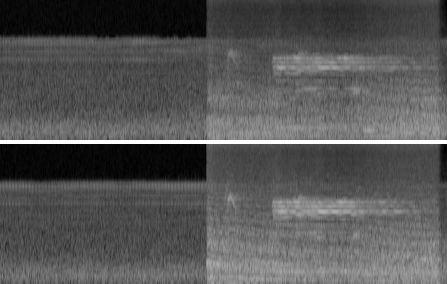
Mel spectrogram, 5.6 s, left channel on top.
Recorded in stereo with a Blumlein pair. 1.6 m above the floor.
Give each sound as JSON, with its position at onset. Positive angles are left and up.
{"t": 2.6, "sound": "a car horn", "azimuth_deg": -30, "distance_m": 3.5}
